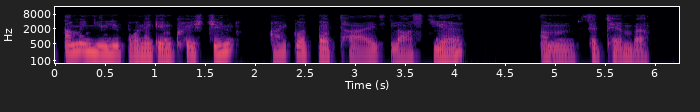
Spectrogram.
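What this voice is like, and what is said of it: South African accent. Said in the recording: “I'm calling you from South Africa ... I love your accent”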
